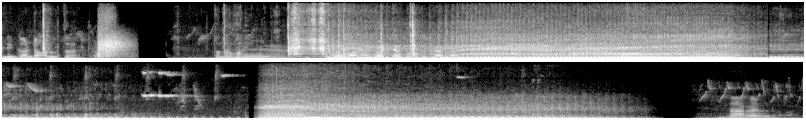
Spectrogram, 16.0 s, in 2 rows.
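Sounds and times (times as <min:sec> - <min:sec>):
birds chirping: 0:00.0 - 0:10.5, 0:11.2 - 0:14.3, 0:14.9 - 0:16.0
motorcycle engine running: 0:03.2 - 0:14.6.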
